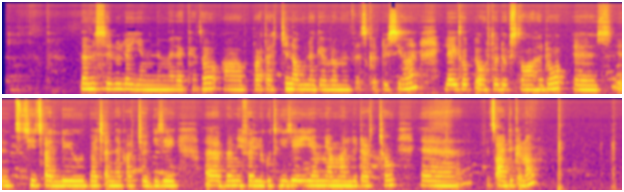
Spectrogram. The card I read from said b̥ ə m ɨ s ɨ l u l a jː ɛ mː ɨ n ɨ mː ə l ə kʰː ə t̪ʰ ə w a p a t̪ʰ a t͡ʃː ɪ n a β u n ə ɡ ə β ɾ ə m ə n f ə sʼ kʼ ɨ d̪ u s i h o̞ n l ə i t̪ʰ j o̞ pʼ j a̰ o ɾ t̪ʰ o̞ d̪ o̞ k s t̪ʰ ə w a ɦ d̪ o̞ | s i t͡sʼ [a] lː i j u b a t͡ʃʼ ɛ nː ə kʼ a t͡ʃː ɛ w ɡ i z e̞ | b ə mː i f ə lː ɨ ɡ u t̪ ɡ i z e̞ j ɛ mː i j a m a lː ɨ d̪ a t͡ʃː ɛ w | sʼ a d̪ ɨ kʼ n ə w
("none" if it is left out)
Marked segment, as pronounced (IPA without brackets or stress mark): ə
